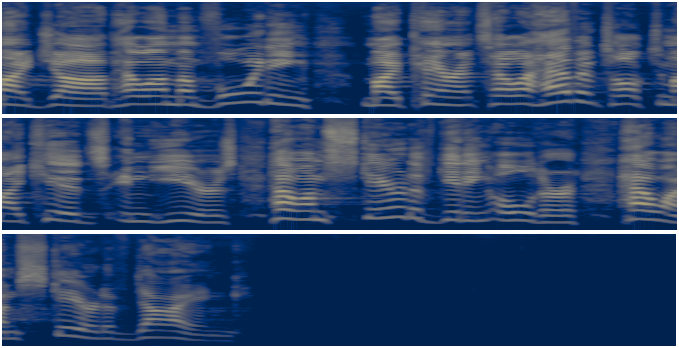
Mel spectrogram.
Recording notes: at Chaffee Crossing Baptist Church in Barling, AR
